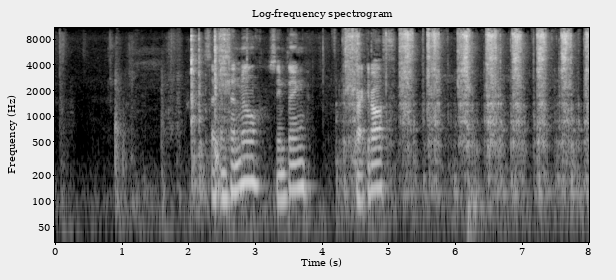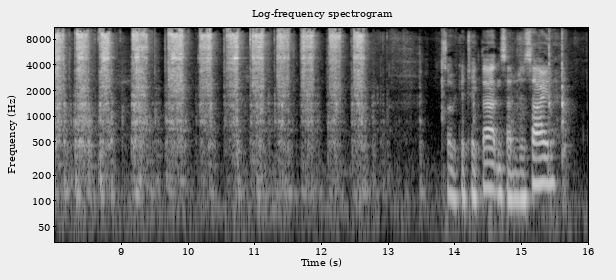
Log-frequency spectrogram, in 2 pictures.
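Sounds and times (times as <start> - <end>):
socket ratchet clicking: 4.3 - 12.8.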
